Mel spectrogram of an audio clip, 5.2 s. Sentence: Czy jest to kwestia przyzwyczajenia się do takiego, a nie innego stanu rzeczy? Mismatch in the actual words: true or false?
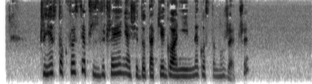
false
